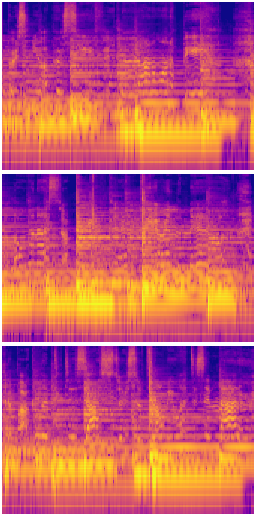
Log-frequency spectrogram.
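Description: Acoustic guitar strummed steadily through a series of chord changes, with a woman singing over it.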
